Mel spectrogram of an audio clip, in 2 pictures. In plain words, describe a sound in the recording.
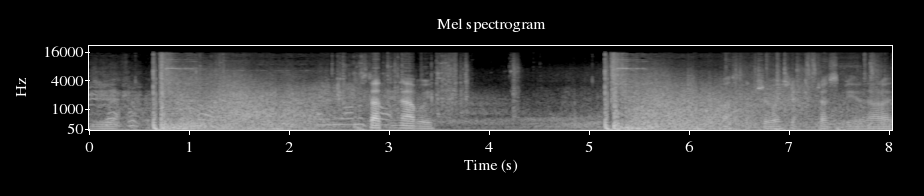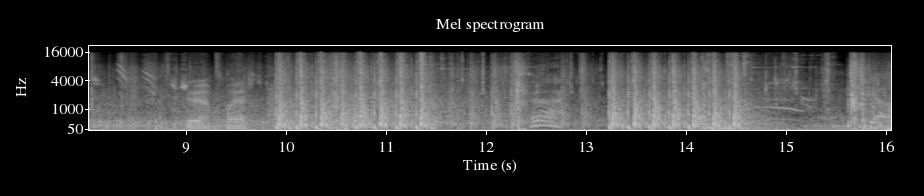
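Explosions boom and rumble repeatedly.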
